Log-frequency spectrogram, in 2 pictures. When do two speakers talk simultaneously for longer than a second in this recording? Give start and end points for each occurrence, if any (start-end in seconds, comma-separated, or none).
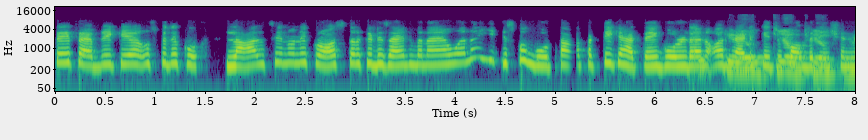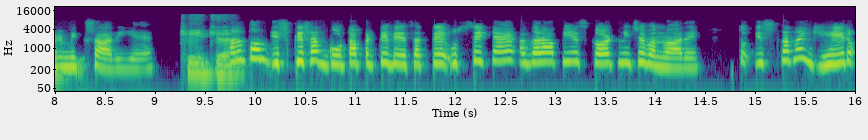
6.5-8.3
